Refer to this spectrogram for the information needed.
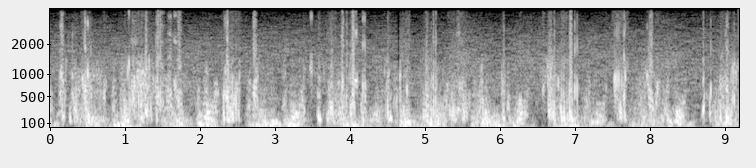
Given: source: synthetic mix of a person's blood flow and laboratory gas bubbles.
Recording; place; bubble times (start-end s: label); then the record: Doppler ultrasound of blood flow; precordium
0.12-0.79 s: bubbles
0.93-1.81 s: bubbles
2.29-2.58 s: bubbles
2.71-2.79 s: bubbles
3.36-3.44 s: bubbles
3.48-3.53 s: bubbles
3.56-4.25 s: bubbles
4.46-4.61 s: bubbles
4.70-4.82 s: bubbles
4.95-5.64 s: bubbles
6.01-6.11 s: bubbles
6.25-6.33 s: bubbles
6.57-7.08 s: bubbles
7.50-7.73 s: bubbles
7.87-8.29 s: bubbles
8.69-9.19 s: bubbles
From the record:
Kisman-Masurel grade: 343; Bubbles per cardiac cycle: rolling drumbeat, 9 or more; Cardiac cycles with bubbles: 100%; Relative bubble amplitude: loud (0.450 to 0.775); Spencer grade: 3 (all of the cardiac periods contain showers or single bubble signals, but not dominating or overriding the cardiac motion signals); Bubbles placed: only in the low amplitude regions of the cardiac cycle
